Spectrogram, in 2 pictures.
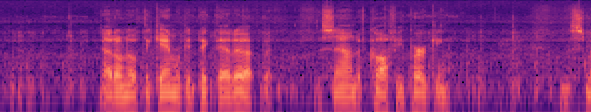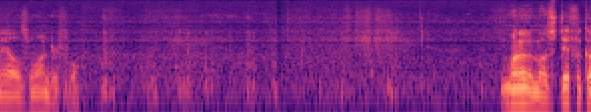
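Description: A man talks calmly, close by.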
